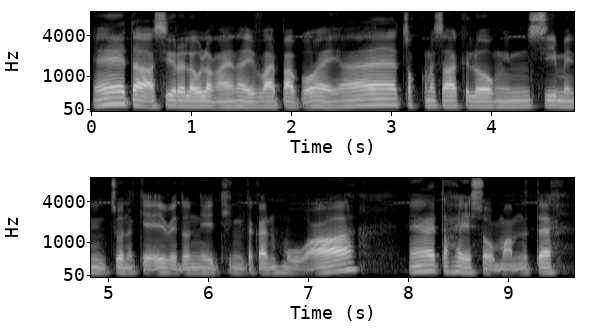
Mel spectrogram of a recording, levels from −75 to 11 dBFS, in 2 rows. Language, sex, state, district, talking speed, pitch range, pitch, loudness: Mizo, male, Mizoram, Aizawl, 235 wpm, 100-120 Hz, 110 Hz, -17 LUFS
